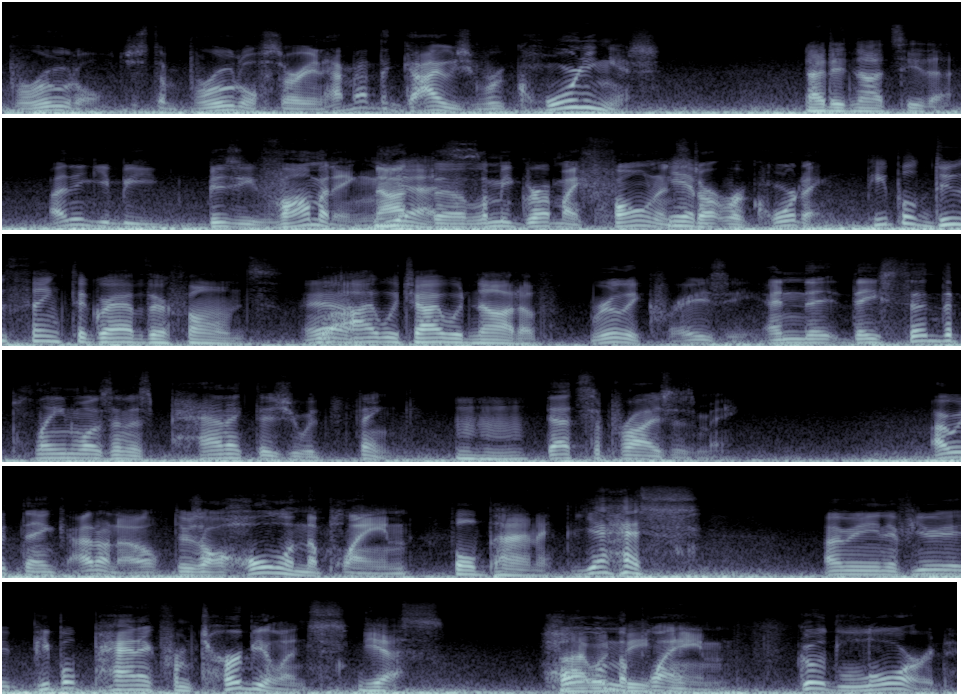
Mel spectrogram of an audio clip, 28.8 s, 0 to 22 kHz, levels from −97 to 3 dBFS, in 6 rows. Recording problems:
muffled; very; fading above 2 kHz
low rumble; faint; throughout; 25 dB below the speech

